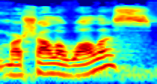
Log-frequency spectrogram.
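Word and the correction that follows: Marisha Wallace: Marisha Wallace went on as Kasim.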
